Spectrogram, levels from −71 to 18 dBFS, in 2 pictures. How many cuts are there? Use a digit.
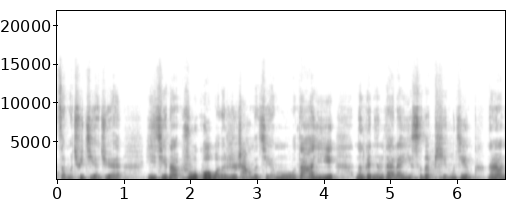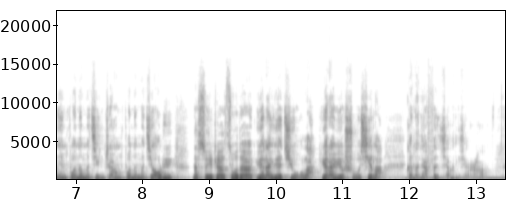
2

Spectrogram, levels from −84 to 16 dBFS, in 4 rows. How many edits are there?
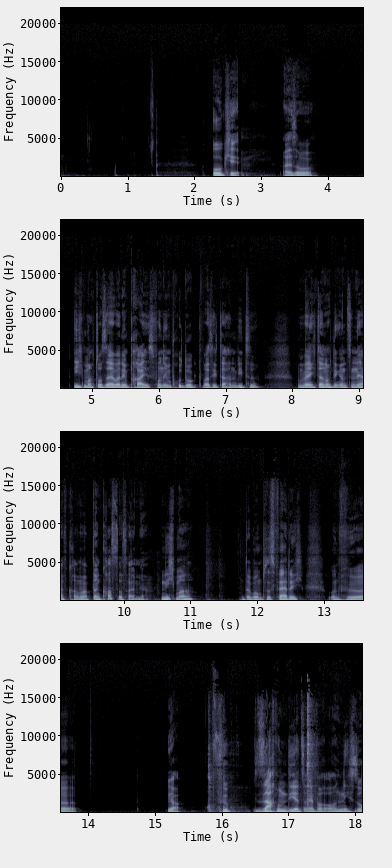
3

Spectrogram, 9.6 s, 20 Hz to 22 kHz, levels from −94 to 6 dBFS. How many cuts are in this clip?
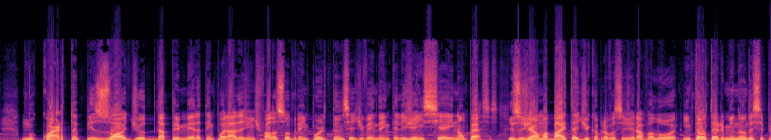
0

